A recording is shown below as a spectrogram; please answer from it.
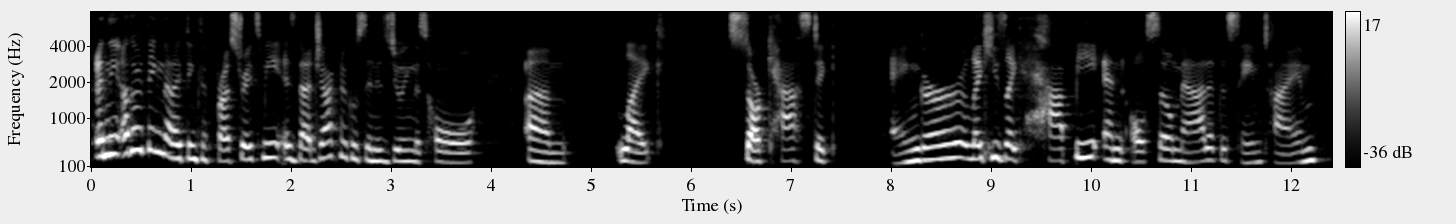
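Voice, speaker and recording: A woman co-hosting a podcast, ranting animatedly in casual chat and swearing heavily. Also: on the high side. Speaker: podcast co-host.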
